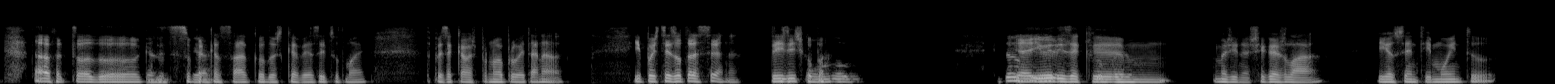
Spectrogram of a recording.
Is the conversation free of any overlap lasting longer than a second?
No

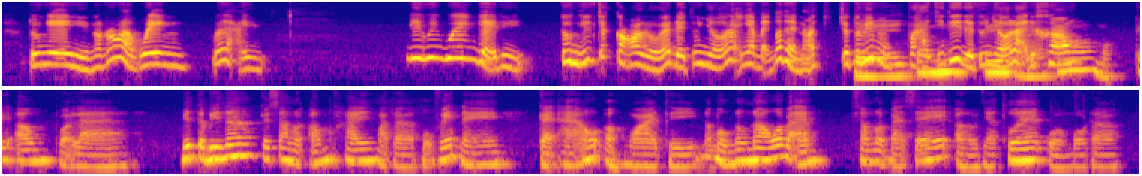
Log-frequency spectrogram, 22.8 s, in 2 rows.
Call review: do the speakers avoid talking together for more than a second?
No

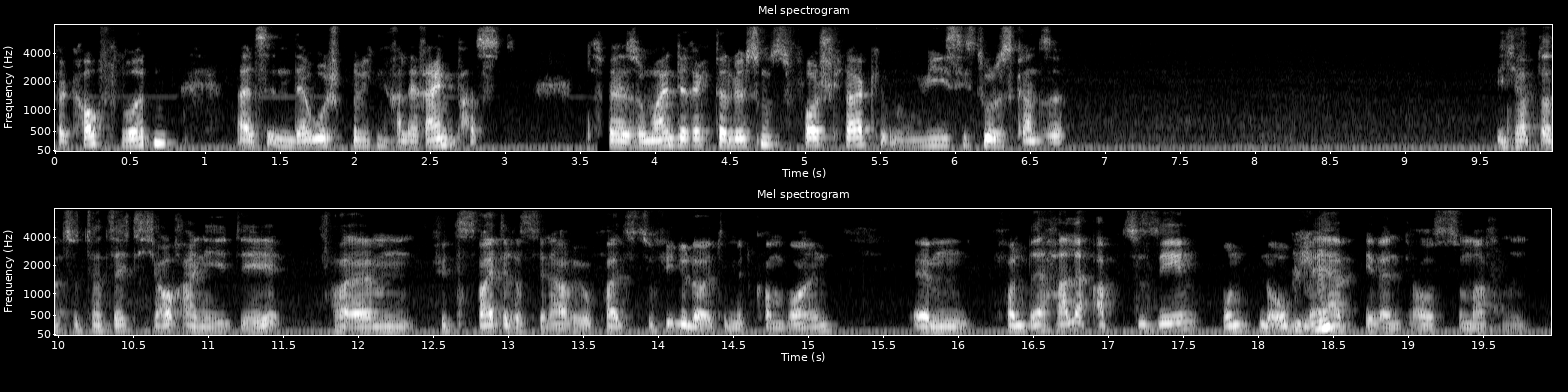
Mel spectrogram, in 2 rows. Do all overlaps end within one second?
Yes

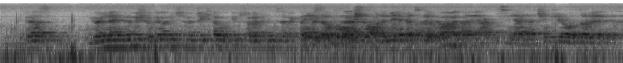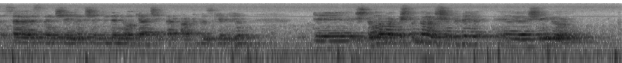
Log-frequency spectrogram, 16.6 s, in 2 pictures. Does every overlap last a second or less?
No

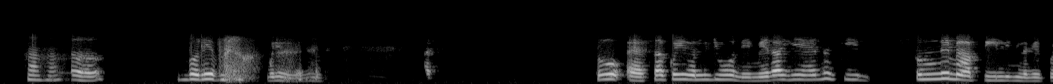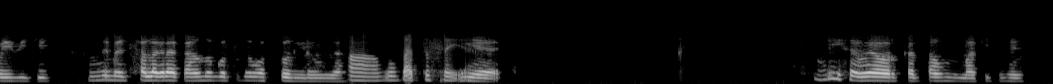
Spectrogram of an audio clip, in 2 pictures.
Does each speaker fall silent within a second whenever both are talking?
Yes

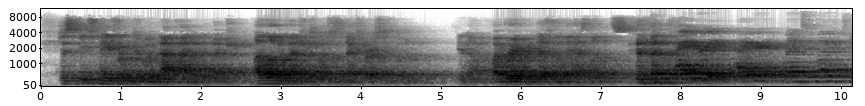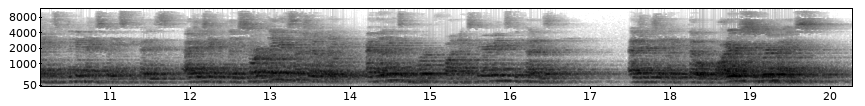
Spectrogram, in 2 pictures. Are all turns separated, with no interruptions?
Yes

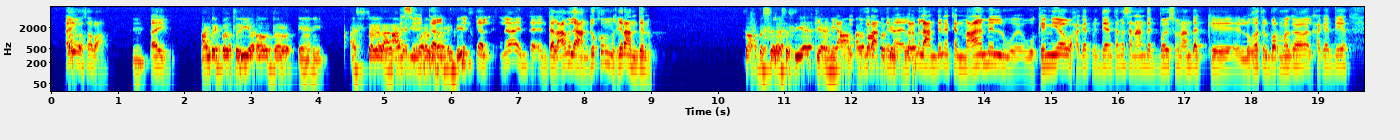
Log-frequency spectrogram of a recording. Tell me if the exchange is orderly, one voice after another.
No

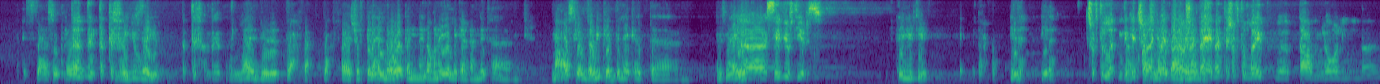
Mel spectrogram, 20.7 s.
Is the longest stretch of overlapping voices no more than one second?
No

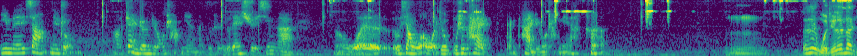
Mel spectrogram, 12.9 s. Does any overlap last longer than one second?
No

